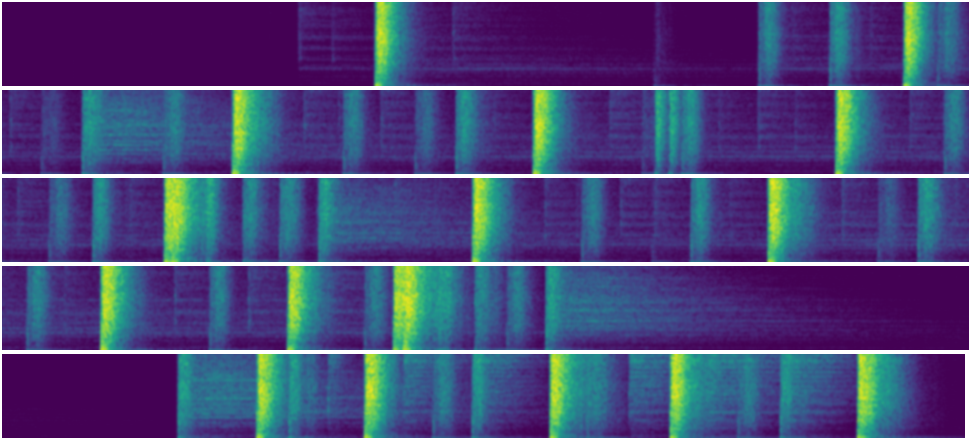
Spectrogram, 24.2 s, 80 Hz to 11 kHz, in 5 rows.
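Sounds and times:
snare drum recorded from the bottom: 1.9 - 2.2, 3.8 - 8.4, 9.0 - 11.4, 12.0 - 17.4, 20.2 - 23.9.

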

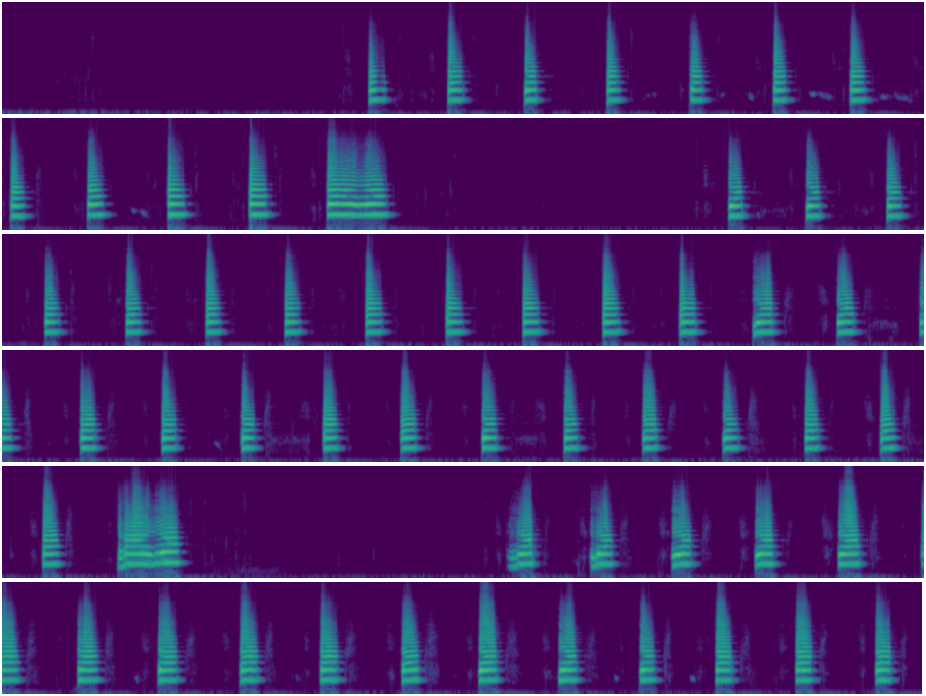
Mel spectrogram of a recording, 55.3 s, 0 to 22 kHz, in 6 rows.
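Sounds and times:
ragtime trumpet: 3.7 - 3.9, 4.5 - 5.4, 6.1 - 6.3, 6.9 - 10.3, 10.9 - 11.1, 11.7 - 13.1, 16.5 - 16.7, 18.1 - 18.3, 18.9 - 19.1, 20.5 - 20.7, 21.3 - 21.5, 22.1 - 22.3, 22.9 - 23.1, 24.5 - 25.4, 26.0 - 26.2, 26.8 - 27.0, 27.6 - 27.8, 28.4 - 28.7, 30.1 - 30.3, 30.9 - 31.1, 31.7 - 31.9, 32.5 - 32.7, 33.3 - 33.5, 34.1 - 34.3, 34.9 - 35.1, 35.7 - 36.6, 37.3 - 38.8, 42.0 - 43.0, 43.6 - 43.8, 44.4 - 44.6, 45.2 - 45.5, 46.1 - 46.3, 46.9 - 47.1, 47.7 - 47.9, 48.5 - 48.7, 49.3 - 49.5, 50.1 - 50.3, 50.9 - 51.1, 51.7 - 51.9, 52.5 - 53.4, 54.0 - 54.2, 54.8 - 55.0.

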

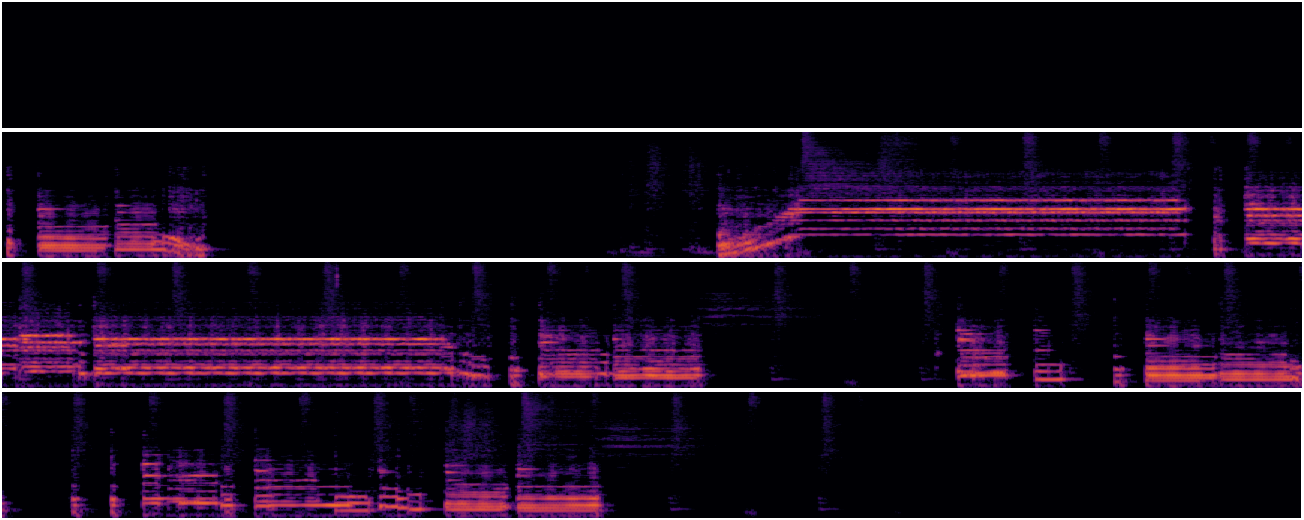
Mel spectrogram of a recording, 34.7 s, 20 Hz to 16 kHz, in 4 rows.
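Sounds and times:
Hammond organ: 8.9 - 10.0, 13.5 - 22.0, 23.7 - 24.4, 25.0 - 26.0, 27.0 - 30.0.

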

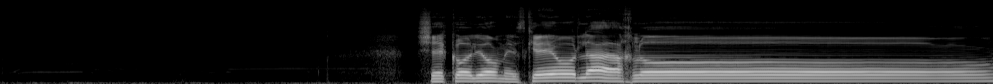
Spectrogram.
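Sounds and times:
guide vocal: 4.2 - 9.9.

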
